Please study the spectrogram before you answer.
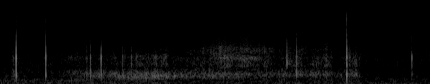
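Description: Long pointed nails tap and scratch the glossy card cover of a solid paperback copy of the novel "The Shack," heard close up. Sharp, dry clicks with a bright edge come in scattered taps at the start and end. Between them, a soft, hissy scratching stroke runs for about a second and a half, all at a quiet level.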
